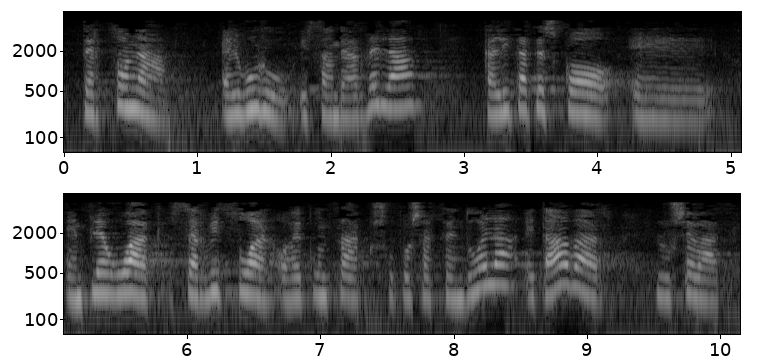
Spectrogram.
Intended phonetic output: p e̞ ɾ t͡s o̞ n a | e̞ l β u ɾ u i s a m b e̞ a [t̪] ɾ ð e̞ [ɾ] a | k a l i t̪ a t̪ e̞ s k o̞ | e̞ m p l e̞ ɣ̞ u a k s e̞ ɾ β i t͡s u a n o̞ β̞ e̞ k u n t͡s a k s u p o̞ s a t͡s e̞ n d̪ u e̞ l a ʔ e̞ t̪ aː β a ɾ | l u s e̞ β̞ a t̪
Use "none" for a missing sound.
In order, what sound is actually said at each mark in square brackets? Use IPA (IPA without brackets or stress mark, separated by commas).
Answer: none, l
